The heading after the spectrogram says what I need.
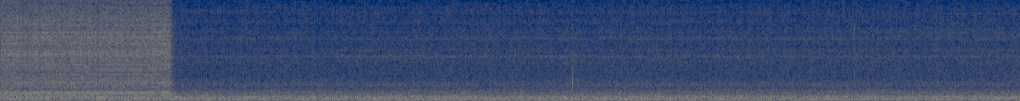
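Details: Furnace in heat mode at startup before the blower starts: fast even ticking, about four per second, over a steady mechanical whir; cause unclear.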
